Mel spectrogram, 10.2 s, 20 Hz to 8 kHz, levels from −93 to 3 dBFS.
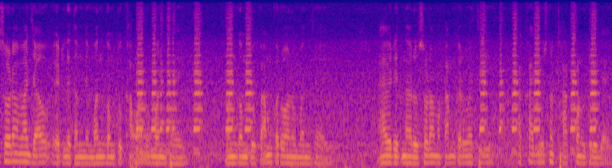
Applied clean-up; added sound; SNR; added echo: none; Vehicle horn, car horn, honking; 5 dB; none.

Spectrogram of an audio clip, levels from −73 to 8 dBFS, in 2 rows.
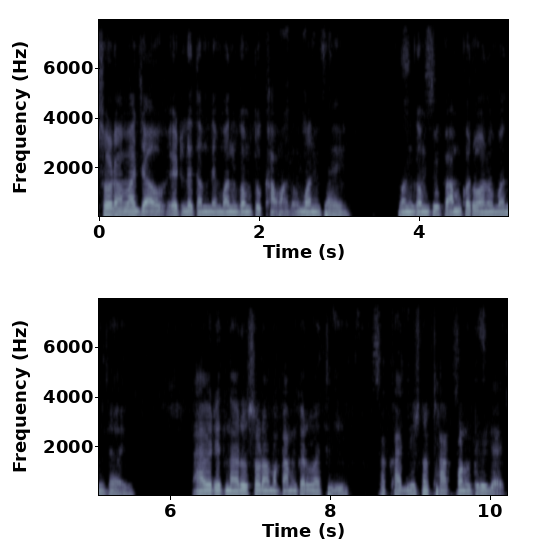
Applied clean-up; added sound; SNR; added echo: neural mask model Resemble Enhance denoiser.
